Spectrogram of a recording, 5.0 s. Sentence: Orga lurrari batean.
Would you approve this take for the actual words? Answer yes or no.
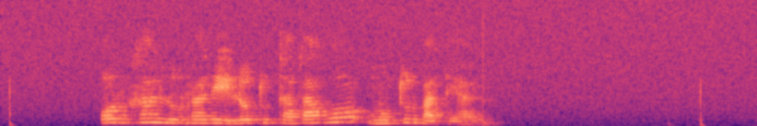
no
